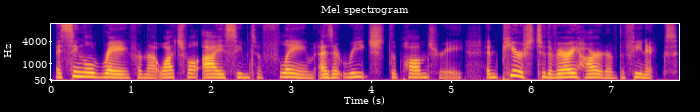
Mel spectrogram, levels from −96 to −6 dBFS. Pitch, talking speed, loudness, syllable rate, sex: 205 Hz, 190 wpm, -20 LUFS, 4.5 syllables/s, female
